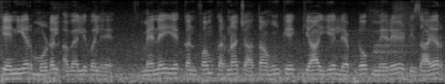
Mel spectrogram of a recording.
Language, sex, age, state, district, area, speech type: Urdu, male, 18-30, Delhi, New Delhi, urban, spontaneous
